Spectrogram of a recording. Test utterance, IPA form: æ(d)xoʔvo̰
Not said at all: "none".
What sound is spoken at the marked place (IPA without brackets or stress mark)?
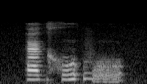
ɡ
